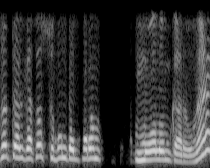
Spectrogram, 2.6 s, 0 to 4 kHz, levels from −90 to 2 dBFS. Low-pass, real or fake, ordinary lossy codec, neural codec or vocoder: 3.6 kHz; fake; none; autoencoder, 48 kHz, 128 numbers a frame, DAC-VAE, trained on Japanese speech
